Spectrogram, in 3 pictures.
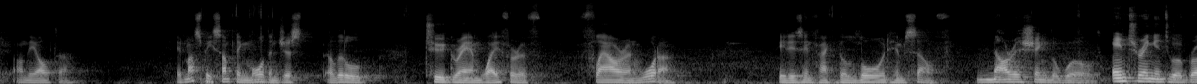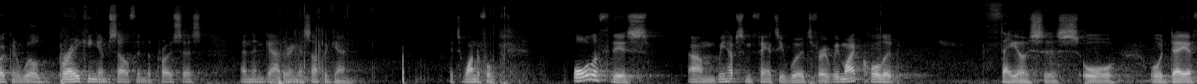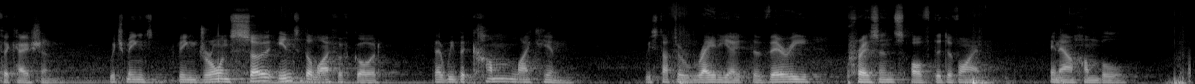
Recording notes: Homily for the Third Sunday in Eastertide, delivered in St Peter Chanel Catholic Church, Miriam Vale, Qld.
